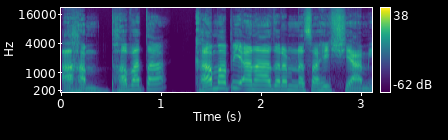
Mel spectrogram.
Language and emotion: Sanskrit, angry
